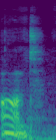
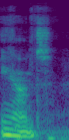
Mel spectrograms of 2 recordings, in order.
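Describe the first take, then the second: First: Aunt is said in a Boston accent. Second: Aunt is said in a Buffalo accent. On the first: This is how locals in the Boston area say it. "everyone here in the Boston area says aunt, which I suppose is the proper way" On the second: The speaker is from Buffalo. "we say aunt because we are from Buffalo originally"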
